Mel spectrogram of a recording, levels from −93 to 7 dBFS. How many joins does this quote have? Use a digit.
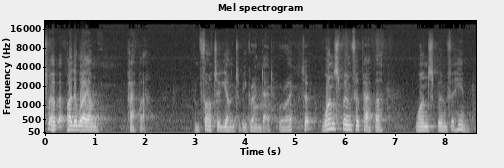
1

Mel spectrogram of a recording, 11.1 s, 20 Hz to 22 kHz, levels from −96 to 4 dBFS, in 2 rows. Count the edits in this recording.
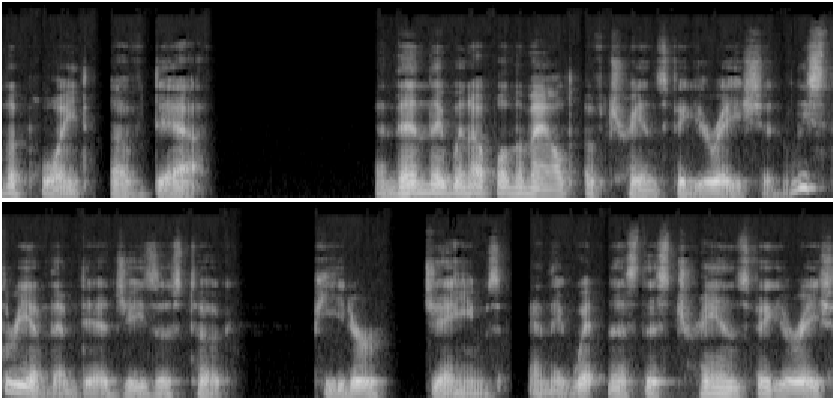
1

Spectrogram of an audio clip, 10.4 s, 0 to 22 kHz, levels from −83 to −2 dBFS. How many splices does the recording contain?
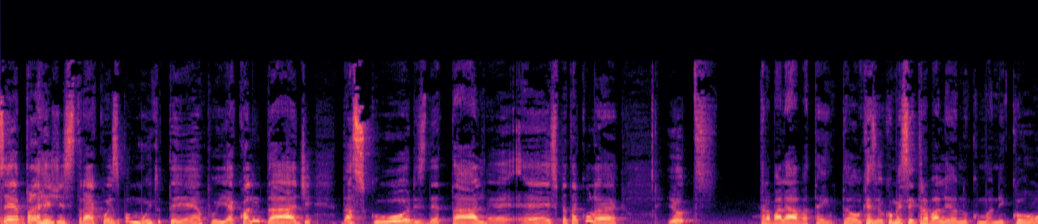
1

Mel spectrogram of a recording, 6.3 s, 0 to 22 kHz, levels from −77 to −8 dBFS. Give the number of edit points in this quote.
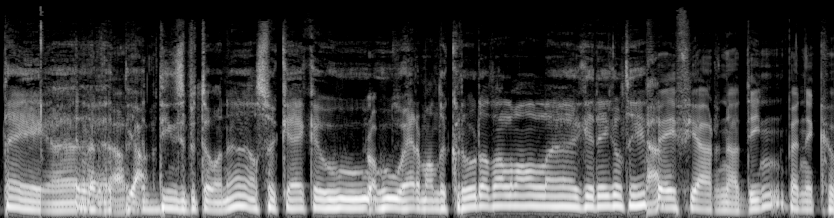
2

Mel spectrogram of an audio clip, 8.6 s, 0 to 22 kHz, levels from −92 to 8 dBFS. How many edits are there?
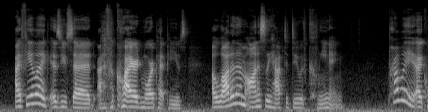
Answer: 1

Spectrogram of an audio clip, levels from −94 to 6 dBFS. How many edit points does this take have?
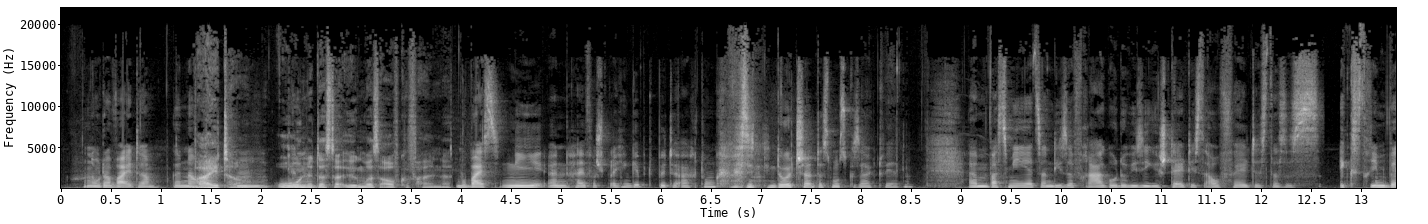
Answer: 1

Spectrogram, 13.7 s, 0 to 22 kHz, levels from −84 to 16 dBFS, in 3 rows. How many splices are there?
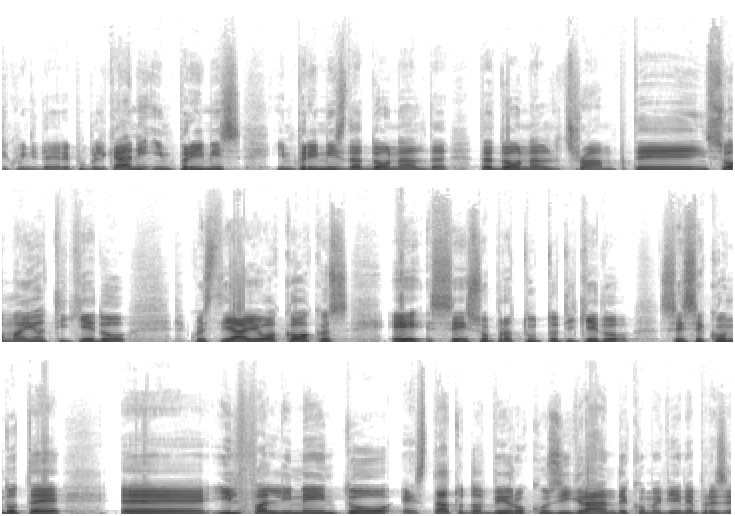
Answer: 2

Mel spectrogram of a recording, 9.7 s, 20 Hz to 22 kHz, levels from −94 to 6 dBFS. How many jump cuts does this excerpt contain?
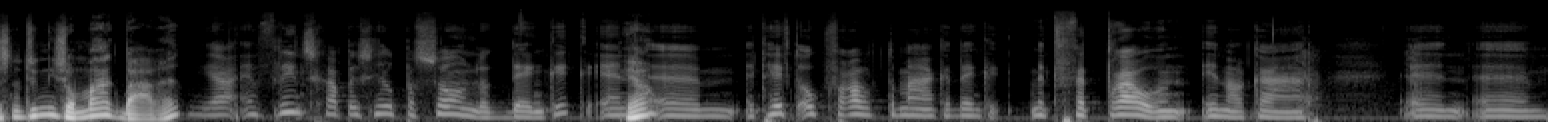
0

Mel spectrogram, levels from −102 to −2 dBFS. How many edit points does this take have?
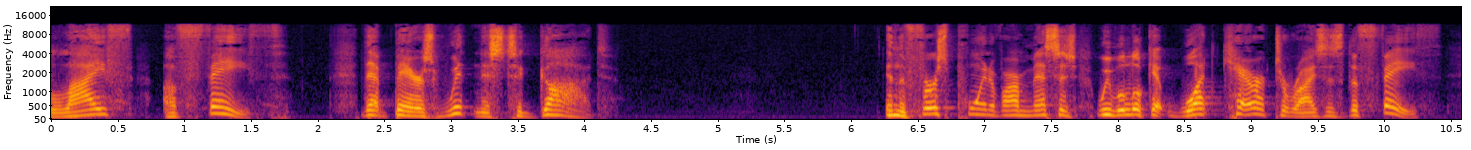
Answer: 0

